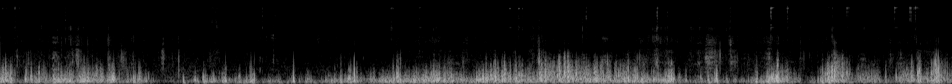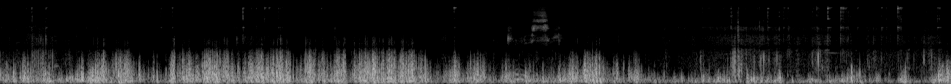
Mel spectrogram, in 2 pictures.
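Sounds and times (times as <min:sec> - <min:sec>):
footsteps on gravel: 0:00.0 - 0:11.7, 0:15.6 - 0:19.0.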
